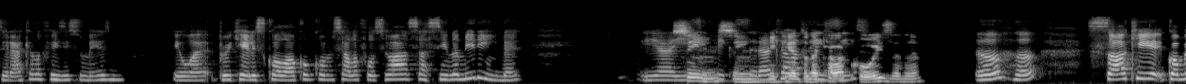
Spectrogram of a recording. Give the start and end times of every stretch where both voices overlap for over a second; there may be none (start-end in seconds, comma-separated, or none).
6.7-8.7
